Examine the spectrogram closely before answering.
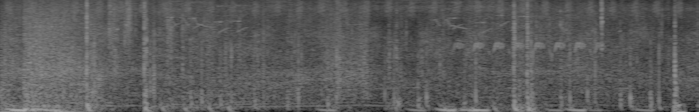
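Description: Footsteps thud on dry ground as a man runs.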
